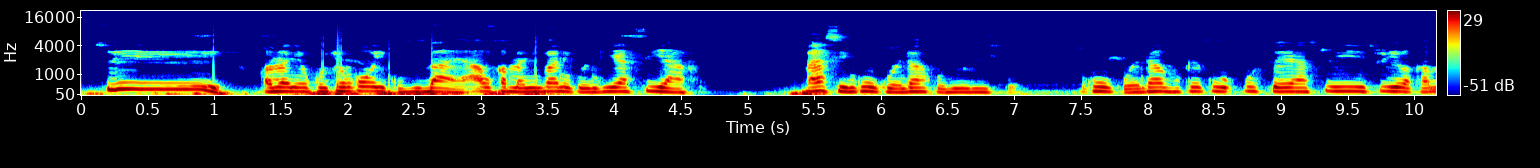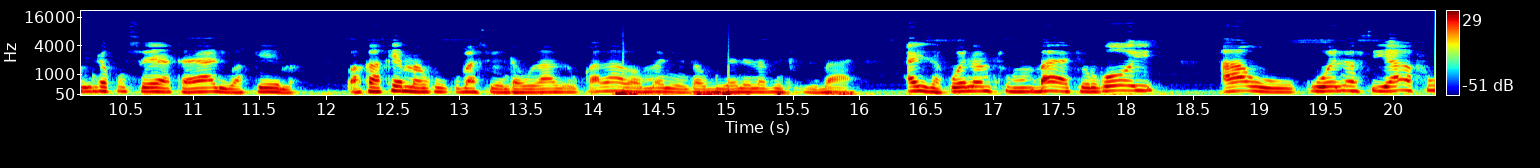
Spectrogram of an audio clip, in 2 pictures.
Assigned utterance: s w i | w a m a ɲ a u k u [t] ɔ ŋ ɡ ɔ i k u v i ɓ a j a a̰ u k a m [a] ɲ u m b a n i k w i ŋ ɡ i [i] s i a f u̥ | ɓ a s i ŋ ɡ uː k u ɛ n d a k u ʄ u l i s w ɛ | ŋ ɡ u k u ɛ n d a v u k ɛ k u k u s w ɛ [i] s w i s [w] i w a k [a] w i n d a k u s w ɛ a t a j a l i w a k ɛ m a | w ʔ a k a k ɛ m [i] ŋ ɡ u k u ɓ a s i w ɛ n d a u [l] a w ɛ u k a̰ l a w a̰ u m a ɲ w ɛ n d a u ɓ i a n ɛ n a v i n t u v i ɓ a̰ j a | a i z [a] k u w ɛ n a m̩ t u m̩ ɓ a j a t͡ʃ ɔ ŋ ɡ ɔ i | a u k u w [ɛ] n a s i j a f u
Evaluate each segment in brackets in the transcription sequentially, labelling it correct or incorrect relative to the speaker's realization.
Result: incorrect: t͡ʃ, correct, incorrect: a, incorrect: a, correct, correct, incorrect: a, correct, correct, correct

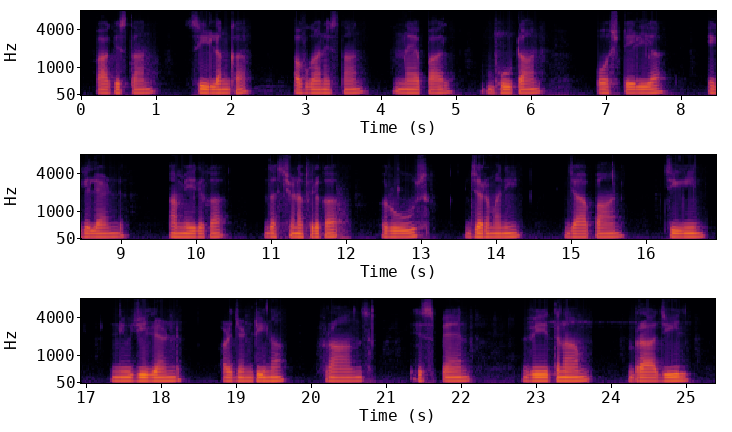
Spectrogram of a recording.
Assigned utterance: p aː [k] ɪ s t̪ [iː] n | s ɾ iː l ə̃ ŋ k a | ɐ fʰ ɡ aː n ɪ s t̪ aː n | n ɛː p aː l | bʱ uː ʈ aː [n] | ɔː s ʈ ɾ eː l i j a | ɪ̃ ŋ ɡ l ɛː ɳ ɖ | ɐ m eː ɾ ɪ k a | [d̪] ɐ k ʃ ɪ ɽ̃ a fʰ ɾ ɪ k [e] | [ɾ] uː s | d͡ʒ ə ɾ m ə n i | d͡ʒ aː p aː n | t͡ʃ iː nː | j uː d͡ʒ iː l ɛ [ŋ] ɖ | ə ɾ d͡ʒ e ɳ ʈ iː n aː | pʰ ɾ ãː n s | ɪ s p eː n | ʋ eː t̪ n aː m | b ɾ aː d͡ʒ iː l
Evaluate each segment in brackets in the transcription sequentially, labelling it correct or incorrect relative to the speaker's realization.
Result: correct, incorrect: aː, correct, correct, incorrect: a, correct, incorrect: ɳ

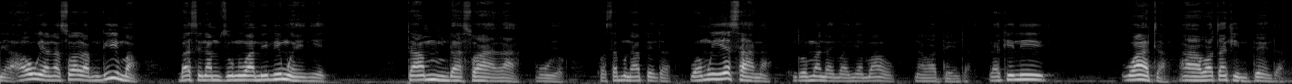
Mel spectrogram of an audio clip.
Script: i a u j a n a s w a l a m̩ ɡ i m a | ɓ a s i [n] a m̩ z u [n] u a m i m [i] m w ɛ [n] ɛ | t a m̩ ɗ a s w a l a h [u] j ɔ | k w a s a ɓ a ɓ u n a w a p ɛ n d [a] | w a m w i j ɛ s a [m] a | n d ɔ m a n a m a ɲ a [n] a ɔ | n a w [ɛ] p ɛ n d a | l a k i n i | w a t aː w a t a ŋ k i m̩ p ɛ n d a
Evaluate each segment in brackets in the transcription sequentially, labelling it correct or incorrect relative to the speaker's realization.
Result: correct, correct, correct, incorrect: ɲ, correct, correct, incorrect: n, incorrect: m, incorrect: a

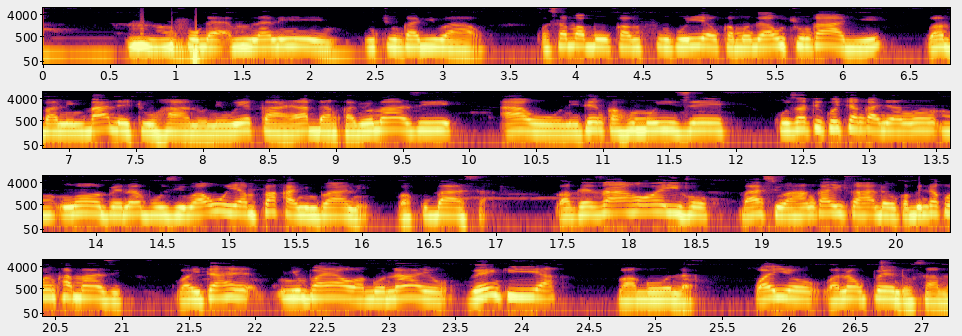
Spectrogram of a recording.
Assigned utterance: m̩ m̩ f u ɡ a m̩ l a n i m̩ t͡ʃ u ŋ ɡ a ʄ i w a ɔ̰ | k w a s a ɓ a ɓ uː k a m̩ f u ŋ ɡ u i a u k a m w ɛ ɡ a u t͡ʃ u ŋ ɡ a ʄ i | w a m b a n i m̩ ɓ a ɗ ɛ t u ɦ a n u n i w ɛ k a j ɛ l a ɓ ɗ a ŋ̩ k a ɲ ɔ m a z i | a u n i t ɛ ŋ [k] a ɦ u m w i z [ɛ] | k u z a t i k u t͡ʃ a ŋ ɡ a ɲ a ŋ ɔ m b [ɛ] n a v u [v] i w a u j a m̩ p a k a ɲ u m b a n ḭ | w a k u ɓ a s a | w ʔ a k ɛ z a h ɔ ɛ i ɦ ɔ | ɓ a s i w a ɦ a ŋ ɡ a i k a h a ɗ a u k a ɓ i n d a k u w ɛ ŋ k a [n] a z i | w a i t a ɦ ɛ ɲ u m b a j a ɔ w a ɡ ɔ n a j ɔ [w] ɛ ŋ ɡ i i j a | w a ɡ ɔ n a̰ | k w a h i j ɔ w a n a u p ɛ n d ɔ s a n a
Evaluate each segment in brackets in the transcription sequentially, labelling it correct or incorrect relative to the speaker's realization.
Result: correct, correct, correct, incorrect: z, incorrect: m, correct

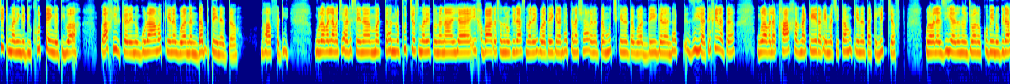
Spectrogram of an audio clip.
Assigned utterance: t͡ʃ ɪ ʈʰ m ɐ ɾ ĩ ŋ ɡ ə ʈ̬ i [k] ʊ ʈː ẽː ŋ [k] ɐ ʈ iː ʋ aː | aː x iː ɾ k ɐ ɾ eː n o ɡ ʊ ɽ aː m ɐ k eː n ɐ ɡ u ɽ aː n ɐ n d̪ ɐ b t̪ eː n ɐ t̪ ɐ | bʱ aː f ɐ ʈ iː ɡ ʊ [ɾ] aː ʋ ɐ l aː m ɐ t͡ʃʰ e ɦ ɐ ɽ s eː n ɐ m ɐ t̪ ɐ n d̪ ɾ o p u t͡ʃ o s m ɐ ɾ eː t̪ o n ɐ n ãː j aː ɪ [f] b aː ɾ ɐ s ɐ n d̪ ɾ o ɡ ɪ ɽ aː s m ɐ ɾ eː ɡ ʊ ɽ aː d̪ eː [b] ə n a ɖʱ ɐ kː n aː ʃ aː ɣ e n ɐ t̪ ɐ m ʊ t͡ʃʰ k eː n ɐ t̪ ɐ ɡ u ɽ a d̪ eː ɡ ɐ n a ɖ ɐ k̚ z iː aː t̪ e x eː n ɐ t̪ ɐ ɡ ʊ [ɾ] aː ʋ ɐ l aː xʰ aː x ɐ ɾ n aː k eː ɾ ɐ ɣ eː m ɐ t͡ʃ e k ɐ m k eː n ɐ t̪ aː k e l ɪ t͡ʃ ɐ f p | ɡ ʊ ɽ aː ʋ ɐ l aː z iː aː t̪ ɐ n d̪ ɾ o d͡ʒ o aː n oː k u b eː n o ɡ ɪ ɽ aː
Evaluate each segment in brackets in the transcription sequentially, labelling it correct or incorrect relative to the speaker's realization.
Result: incorrect: kʰ, incorrect: ɡ, incorrect: ɽ, incorrect: x, incorrect: ɡ, incorrect: ɽ

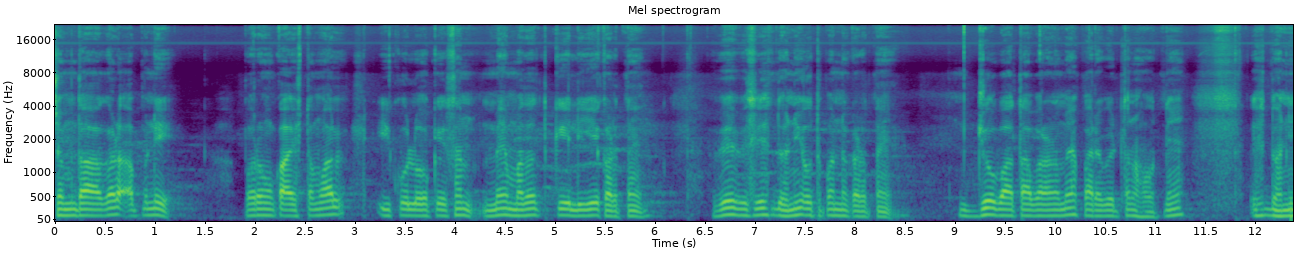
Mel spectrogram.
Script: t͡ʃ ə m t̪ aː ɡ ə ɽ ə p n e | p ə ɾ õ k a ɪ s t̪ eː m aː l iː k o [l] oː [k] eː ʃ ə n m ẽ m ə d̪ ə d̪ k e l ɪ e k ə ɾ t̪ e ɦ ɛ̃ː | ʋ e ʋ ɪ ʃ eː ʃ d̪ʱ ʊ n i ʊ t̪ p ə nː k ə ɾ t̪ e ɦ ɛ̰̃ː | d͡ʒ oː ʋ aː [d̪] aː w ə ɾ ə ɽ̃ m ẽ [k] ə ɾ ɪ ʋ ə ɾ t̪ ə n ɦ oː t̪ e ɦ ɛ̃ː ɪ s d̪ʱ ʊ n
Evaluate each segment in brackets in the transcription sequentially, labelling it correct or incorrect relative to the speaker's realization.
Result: correct, correct, incorrect: t̪, incorrect: p

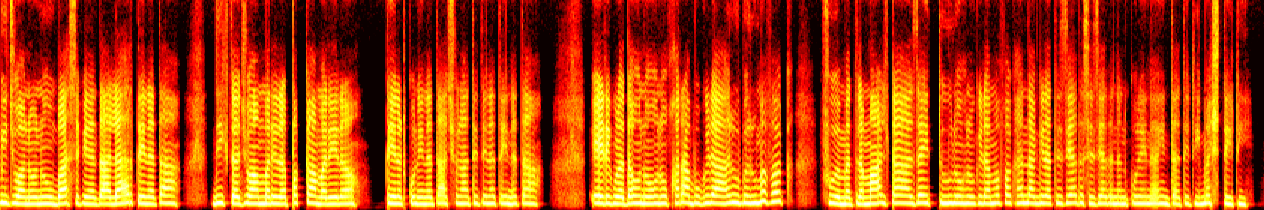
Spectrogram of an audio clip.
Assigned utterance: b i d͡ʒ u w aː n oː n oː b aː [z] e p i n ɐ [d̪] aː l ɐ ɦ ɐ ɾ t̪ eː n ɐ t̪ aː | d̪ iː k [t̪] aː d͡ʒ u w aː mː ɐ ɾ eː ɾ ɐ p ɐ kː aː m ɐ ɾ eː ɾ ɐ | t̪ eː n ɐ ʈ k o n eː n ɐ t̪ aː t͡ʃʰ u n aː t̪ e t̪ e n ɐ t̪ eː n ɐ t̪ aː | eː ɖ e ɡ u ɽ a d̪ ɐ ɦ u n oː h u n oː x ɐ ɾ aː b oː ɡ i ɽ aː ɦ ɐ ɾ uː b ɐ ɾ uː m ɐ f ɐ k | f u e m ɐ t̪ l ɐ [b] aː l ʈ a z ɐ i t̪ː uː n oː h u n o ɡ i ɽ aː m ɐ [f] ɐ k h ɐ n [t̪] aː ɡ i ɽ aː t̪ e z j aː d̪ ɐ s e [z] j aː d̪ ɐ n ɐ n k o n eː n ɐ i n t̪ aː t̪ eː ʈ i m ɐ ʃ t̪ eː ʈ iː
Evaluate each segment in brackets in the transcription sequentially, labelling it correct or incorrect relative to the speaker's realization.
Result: incorrect: s, incorrect: t̪, correct, incorrect: m, correct, incorrect: d̪, correct

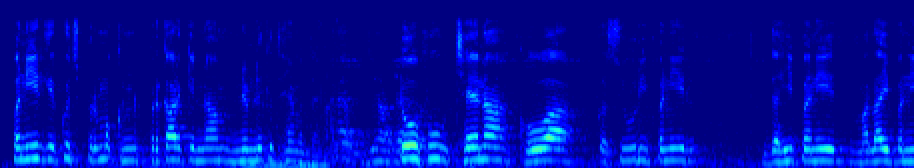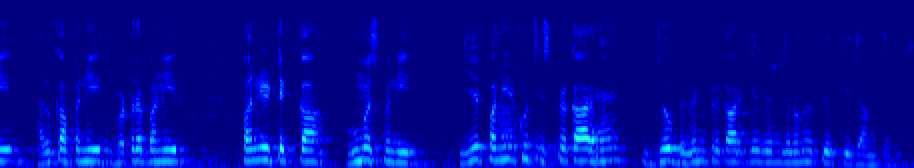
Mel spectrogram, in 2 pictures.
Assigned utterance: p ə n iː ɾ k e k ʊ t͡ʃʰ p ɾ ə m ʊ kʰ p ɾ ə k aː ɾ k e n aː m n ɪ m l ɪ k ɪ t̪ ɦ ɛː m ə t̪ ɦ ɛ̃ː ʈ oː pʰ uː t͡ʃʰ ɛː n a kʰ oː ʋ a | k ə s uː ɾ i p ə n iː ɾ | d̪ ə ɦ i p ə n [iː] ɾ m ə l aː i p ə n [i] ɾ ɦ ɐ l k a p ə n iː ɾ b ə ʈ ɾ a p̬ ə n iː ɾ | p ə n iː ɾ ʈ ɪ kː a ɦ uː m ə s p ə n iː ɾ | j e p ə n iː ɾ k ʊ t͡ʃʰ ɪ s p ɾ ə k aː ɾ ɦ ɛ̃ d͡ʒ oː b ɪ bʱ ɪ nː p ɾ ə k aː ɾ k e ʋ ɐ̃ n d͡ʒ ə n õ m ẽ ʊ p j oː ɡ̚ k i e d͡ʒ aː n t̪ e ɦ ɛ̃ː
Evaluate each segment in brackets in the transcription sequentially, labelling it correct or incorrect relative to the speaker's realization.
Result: correct, incorrect: iː

